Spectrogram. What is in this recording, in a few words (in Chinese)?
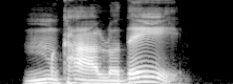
"m3kha2loh4de1", 玉環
